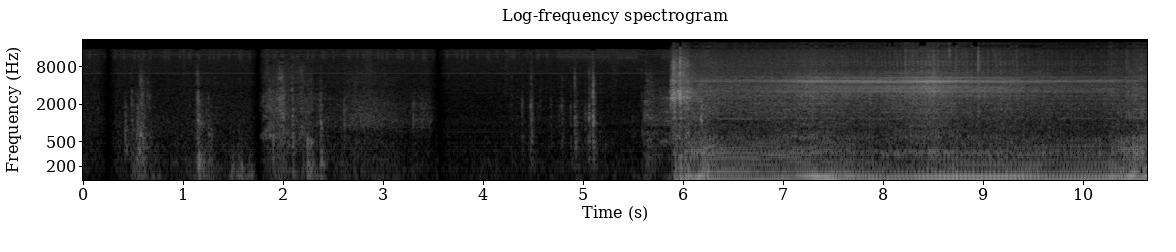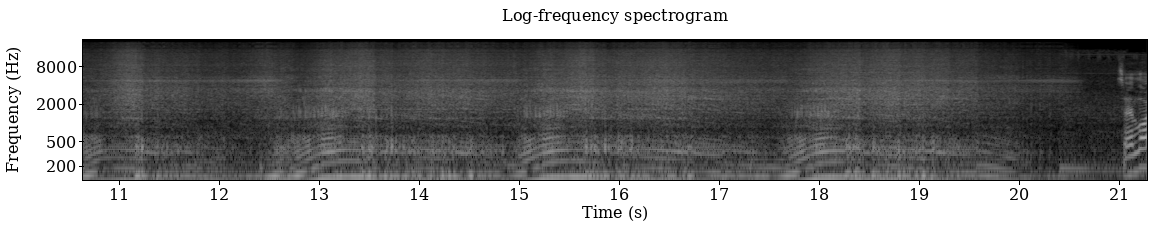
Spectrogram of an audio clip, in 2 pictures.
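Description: A 2015 Volkswagen Scirocco R with a 2-litre 4-cylinder engine revs hard after a few quiet seconds, giving a loud, bassy, sporty note that rises and falls in repeated sweeps close to the listener.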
